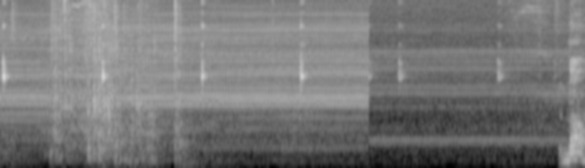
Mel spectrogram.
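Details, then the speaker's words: Carrier AC unit cycling on and off, nearly empty of freon: electronic leak detector chirps about once a second over its steady tone at the evaporator coil, showing a major refrigerant leak there. "yeah you've got a major league somewhere here guy major league evaporator coils leaking"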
